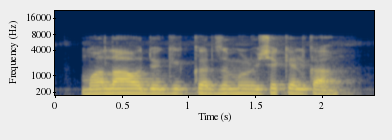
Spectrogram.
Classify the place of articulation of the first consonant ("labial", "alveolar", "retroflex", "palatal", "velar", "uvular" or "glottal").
labial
